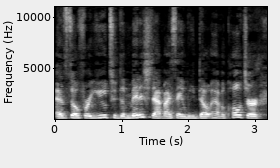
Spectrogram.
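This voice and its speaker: A woman talks at a fairly quick pace, her fairly low pitch showing ordinary variation. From United States. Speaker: social media commentator. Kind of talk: opinion video monologue.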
